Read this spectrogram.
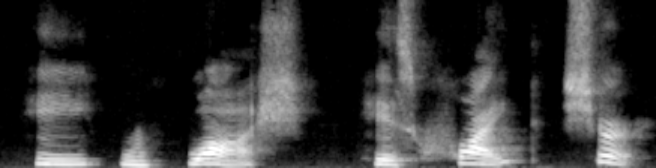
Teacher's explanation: important to make the WH have extra air and no vibration.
